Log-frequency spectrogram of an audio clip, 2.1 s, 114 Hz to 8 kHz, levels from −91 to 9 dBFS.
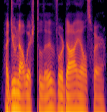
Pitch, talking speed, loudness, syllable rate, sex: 105 Hz, 250 wpm, -17 LUFS, 6.2 syllables/s, male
